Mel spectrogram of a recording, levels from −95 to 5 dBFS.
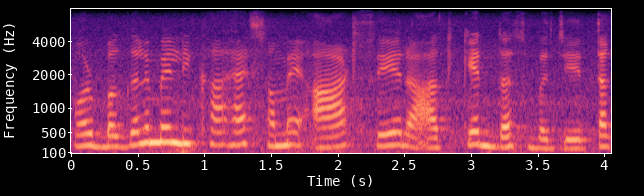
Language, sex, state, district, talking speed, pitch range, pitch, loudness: Hindi, female, Haryana, Charkhi Dadri, 190 wpm, 210-255 Hz, 235 Hz, -14 LUFS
